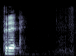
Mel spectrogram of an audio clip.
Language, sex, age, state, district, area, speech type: Kashmiri, male, 18-30, Jammu and Kashmir, Pulwama, urban, read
